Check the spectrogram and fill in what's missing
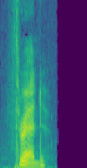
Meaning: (noun) A cord formed by spinning or twisting together textile fibers or filaments into one or more continuous strands, typically used in needlework
- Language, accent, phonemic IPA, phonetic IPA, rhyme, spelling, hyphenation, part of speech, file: English, US, /ˈθɹɛd/, [ˈθɹʷɛd], -ɛd, thread, thread, noun / verb, En-us-thread.ogg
